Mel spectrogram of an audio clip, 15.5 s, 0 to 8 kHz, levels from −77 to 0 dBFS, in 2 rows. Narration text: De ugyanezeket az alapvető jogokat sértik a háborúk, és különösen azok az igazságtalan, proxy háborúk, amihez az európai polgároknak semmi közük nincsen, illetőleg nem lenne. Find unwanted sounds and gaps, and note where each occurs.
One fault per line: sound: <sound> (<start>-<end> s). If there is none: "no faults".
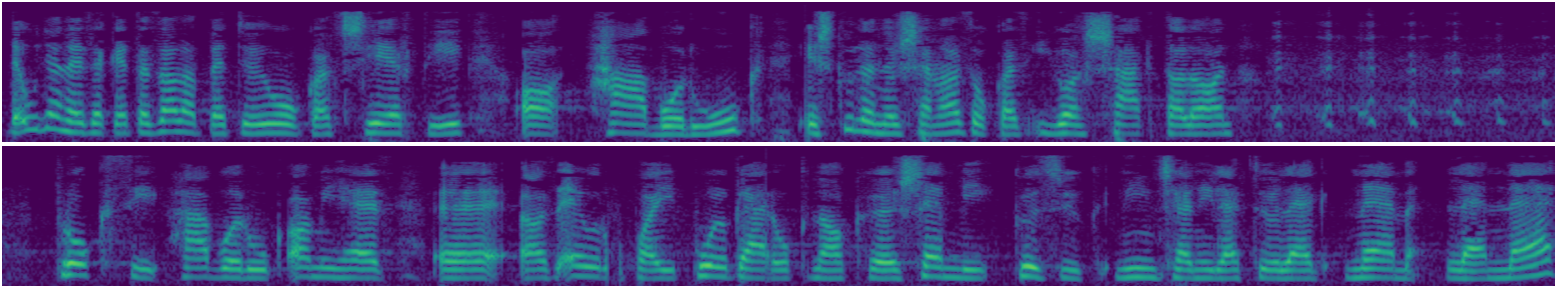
sound: laugh (6.3-7.9 s)
sound: dropout (10.8-10.9 s)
